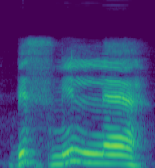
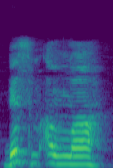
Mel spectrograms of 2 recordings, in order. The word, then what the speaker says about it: Bismillah: Like for example, when you say Bismillah, you say Bismillah, you don't say Bism Allah.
